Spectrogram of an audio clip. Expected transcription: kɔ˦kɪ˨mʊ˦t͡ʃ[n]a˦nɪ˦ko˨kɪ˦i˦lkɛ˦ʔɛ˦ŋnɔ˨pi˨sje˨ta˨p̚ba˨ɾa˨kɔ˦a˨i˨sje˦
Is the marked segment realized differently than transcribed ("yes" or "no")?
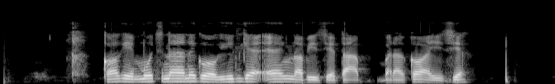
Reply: no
